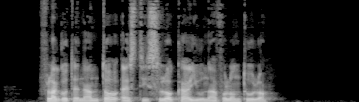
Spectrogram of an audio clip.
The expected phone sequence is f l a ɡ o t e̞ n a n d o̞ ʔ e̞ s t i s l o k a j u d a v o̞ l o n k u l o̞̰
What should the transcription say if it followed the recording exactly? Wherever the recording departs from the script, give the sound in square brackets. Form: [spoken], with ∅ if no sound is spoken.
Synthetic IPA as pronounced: f l a ɡ o t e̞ n a n [t] o̞ ʔ e̞ s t i s l o k a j u [n] a v o̞ l o n [t] u l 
